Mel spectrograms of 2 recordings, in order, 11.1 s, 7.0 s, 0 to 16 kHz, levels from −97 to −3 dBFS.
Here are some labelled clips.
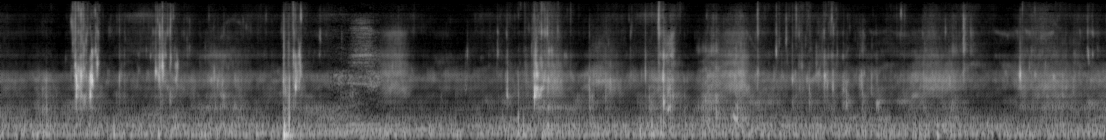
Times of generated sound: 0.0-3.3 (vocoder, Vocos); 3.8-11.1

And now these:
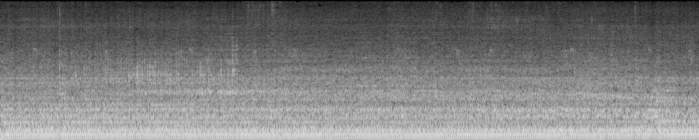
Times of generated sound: none

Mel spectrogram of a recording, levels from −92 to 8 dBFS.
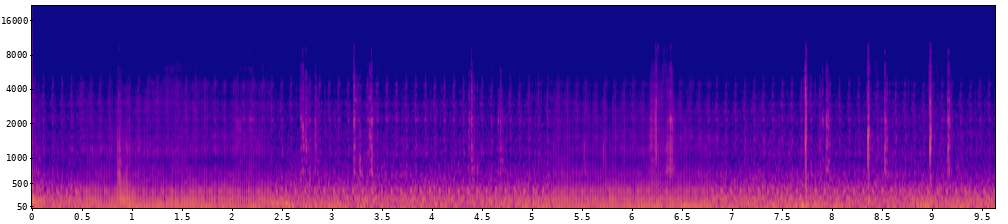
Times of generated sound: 0.5-2.4 (vocoder, Vocos); 5.2-6.8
